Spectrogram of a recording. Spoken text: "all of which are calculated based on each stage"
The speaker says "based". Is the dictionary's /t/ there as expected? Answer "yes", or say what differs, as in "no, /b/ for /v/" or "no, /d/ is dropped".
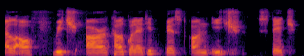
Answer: yes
